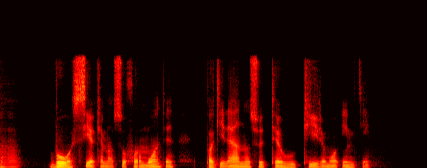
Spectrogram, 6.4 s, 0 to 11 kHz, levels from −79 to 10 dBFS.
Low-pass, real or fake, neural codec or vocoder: 7.2 kHz; fake; codec, 16 kHz, about 1 kbps, DyCAST, with the encoder's durations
